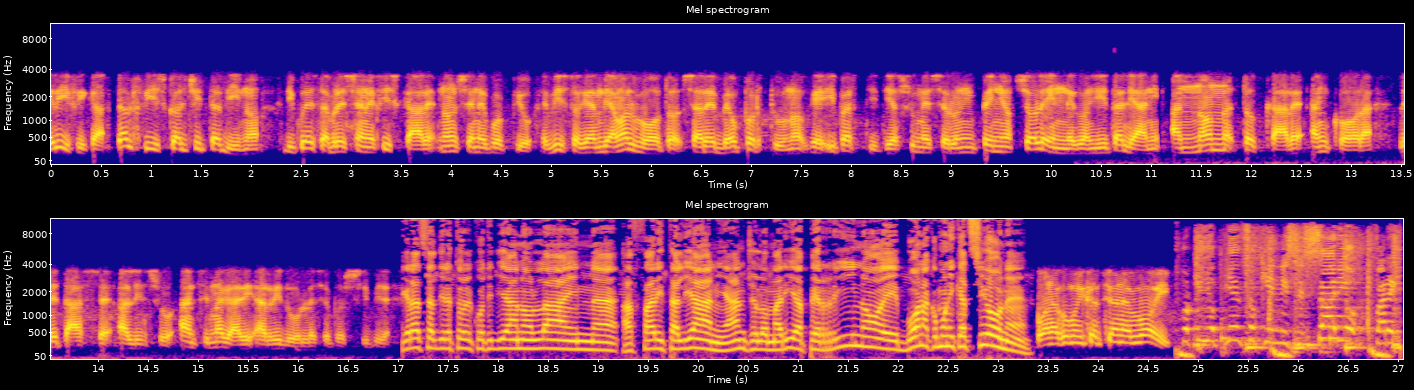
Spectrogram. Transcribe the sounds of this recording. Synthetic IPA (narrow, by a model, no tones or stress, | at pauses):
veɾiːfikad̪alfiskoalt͡ʃit̪ːad̪iːno | d̪ikwest̪apɾesːjoːnefiskaːlḛnonsenepwɔpːjuevːist̪okeand̪jaːmoalvɔːt̪osaɾɛbːeopːort̪uːnokeʔipart̪iːt̪iasːumɛsːeɾounimpɛɲːosolɛnːekonʎiːt̪aljaːnianːont̪okʰːaːɾeʔaŋkʰoːɾalet̪asːeʔalːinsuʔant̪simaɡaːɾiʔa̰rːid̪ṵrlesepːosːiːbilḛɡɾat̪sːjald̪iɾet̪ːoɾd̪elkwot̪id̪jaːnoːnlajnafːaːɾiːt̪aljaːniand͡ʒelomaɾiːaperːiːnoebːwɔːnakomunikat̪sːjoːnebwɔːnakomunikat̪sːjoːneavojpojkeiːopjɛnsokeɛnːet͡ʃːesːaːɾjofaːɾe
